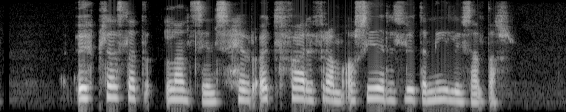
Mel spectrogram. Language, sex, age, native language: Icelandic, female, 12, Icelandic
